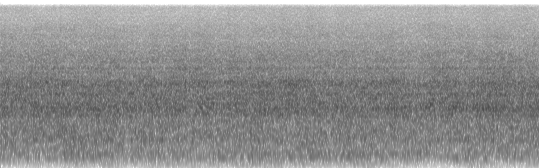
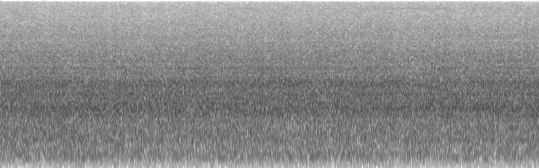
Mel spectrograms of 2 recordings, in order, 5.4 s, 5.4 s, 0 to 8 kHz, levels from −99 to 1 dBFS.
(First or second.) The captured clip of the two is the second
